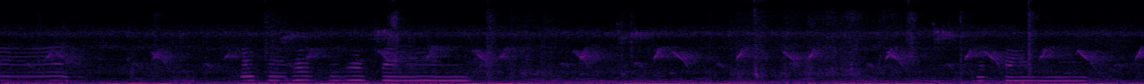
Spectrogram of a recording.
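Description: Farmyard animal and bird calls: three short pitched calls, one at the start, a wavering one just after a second in and one near the end, while short high chirps repeat about twice a second from the middle on, over a steady low hum.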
